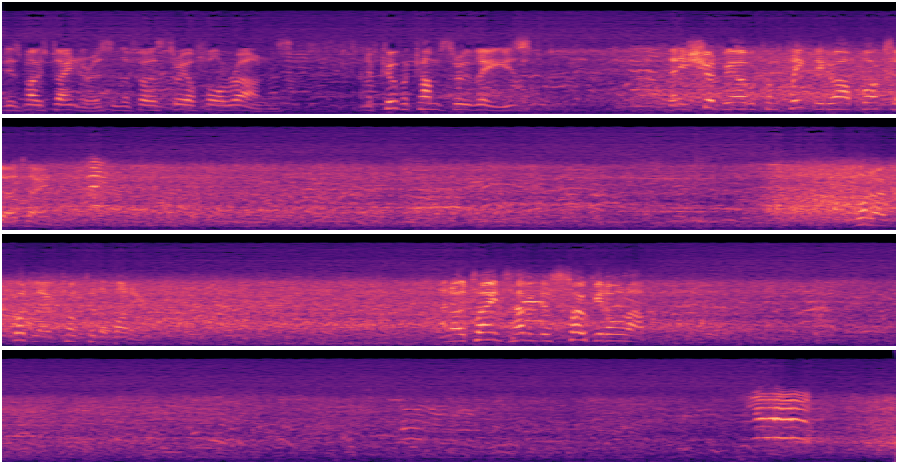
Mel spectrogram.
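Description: A large crowd cheers and roars in a big hall.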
